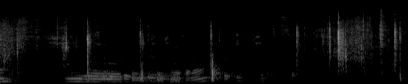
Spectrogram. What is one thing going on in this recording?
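Sheets of paper rustle under a hand.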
